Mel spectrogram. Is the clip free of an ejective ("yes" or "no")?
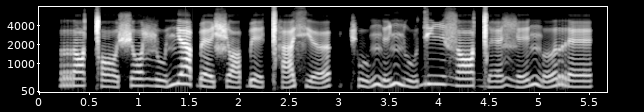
yes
